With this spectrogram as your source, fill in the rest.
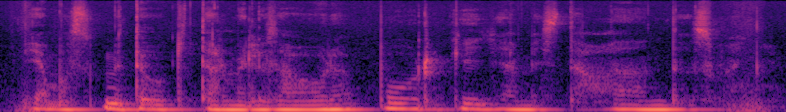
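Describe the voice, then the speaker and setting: A soft-spoken man talks at a fairly slow pace in a fairly high, somewhat breathy voice. His tone is dark and mellow, and his intonation is monotone and flat. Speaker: ASMR YouTuber. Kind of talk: soft-spoken ASMR monologue. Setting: home recording at night. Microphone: far from the mic.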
